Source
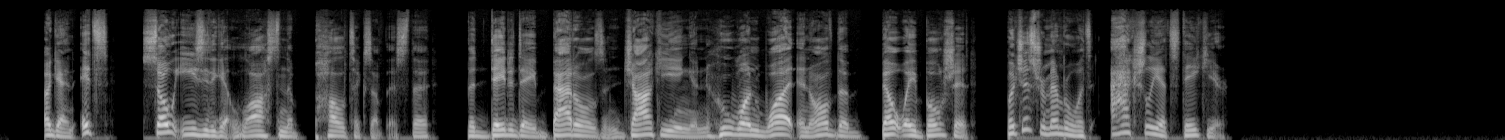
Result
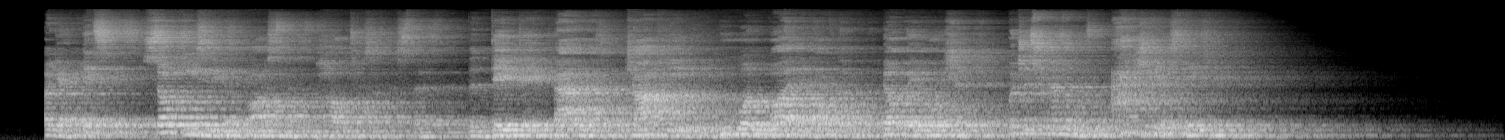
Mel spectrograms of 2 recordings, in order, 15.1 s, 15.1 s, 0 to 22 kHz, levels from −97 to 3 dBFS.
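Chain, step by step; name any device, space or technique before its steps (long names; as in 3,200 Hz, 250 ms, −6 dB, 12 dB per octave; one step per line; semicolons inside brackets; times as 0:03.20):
cave (single-tap delay 291 ms −9.5 dB; convolution reverb RT60 2.7 s, pre-delay 10 ms, DRR −7.5 dB)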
